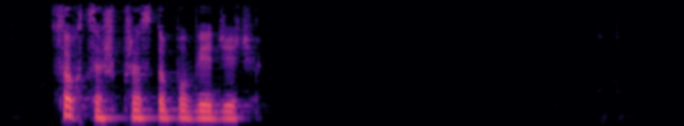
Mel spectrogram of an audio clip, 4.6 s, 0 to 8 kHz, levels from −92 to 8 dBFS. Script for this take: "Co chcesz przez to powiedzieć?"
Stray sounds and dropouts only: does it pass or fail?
pass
